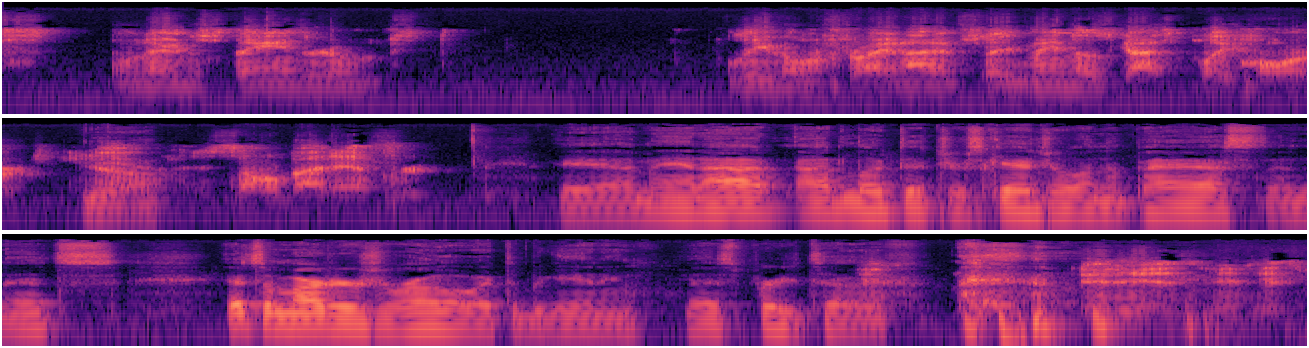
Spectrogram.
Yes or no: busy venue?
no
